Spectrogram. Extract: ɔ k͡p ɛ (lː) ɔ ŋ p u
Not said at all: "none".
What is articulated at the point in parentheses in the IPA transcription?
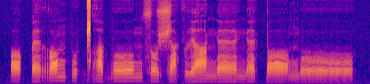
r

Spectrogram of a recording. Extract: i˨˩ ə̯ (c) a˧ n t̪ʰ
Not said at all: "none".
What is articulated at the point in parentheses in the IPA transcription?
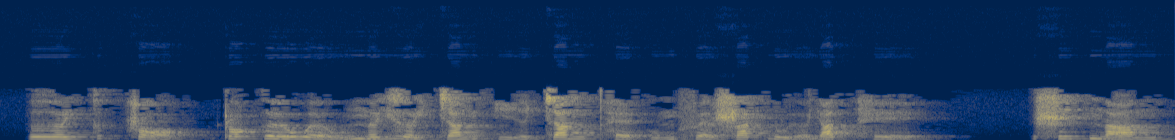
c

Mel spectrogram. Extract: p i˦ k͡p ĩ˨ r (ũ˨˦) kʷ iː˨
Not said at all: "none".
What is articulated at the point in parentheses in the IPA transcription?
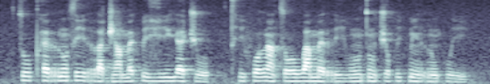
ũ˨˦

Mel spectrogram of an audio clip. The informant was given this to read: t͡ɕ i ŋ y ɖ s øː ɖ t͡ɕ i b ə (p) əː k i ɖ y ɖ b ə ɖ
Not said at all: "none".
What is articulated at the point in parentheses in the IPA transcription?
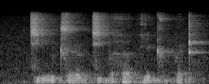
h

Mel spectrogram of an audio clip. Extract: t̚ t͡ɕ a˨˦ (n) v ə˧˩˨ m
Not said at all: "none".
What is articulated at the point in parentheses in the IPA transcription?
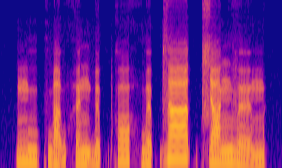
ŋ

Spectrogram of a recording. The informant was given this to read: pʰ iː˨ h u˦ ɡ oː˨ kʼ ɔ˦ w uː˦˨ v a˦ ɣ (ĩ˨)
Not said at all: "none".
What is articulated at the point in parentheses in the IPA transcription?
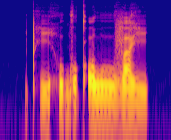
i˨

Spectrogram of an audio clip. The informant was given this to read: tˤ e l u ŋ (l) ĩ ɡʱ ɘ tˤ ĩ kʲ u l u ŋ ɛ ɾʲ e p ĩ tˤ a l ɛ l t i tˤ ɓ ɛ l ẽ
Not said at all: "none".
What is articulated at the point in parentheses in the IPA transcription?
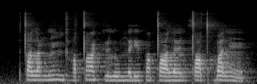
l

